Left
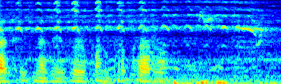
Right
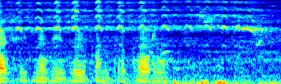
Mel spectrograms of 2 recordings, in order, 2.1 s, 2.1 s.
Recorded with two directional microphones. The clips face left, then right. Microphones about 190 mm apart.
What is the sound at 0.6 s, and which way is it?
Speech, 35° right (ahead or behind).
